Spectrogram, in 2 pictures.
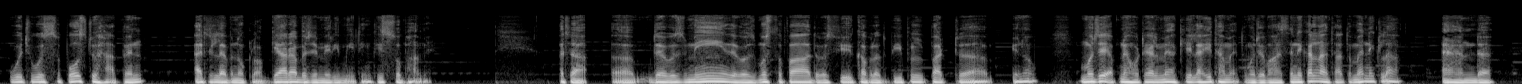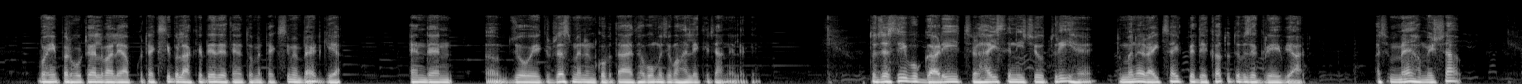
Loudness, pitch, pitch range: -17 LUFS, 110 Hz, 100-115 Hz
